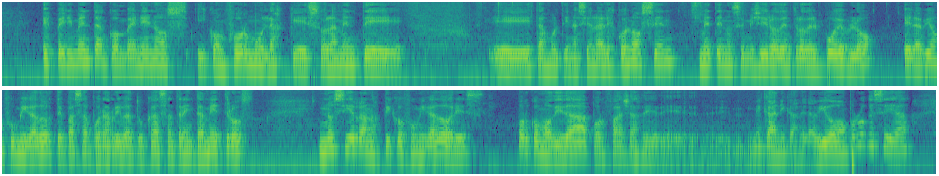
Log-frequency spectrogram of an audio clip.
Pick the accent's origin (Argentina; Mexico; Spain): Argentina; San Agustín, Buenos Aires; Soy del distrito de Balcarce, del pueblo de San Agustín, donde somos aproximadamente 500 habitantes. Zona sojera, de papa, cosechan trigo, maíz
